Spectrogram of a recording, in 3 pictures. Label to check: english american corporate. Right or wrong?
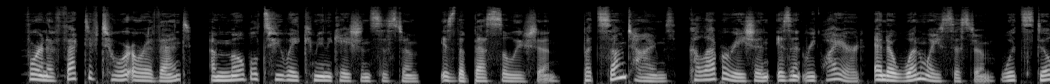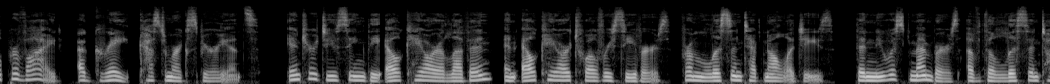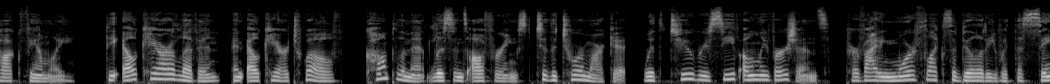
Right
